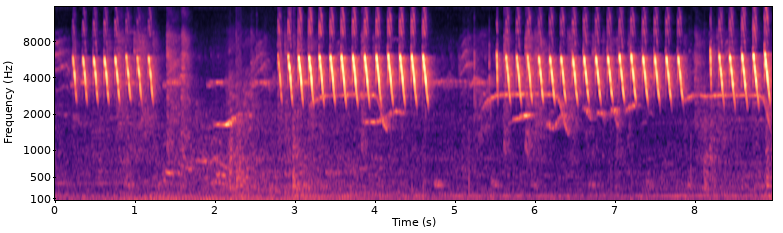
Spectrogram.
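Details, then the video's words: Songbird tutoring recording of a cigun: long, steady volleys of shrill, evenly spaced chipping notes at high pitch, broken by short gaps with faint whistled glides. "CIGUNG GACOR FUL NEMBAK MATERI GESEKAN BURUNG KICAU"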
